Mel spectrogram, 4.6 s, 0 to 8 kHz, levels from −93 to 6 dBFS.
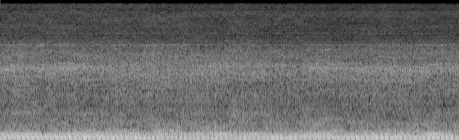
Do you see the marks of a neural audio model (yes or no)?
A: yes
